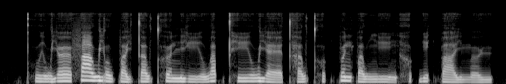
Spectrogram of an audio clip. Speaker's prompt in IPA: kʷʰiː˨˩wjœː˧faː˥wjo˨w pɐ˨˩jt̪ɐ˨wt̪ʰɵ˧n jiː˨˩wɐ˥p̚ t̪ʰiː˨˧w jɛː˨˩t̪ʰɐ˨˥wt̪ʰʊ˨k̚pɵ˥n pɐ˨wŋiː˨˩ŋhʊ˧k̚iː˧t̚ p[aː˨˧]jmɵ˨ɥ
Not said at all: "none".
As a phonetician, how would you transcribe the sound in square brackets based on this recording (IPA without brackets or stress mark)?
aː˨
